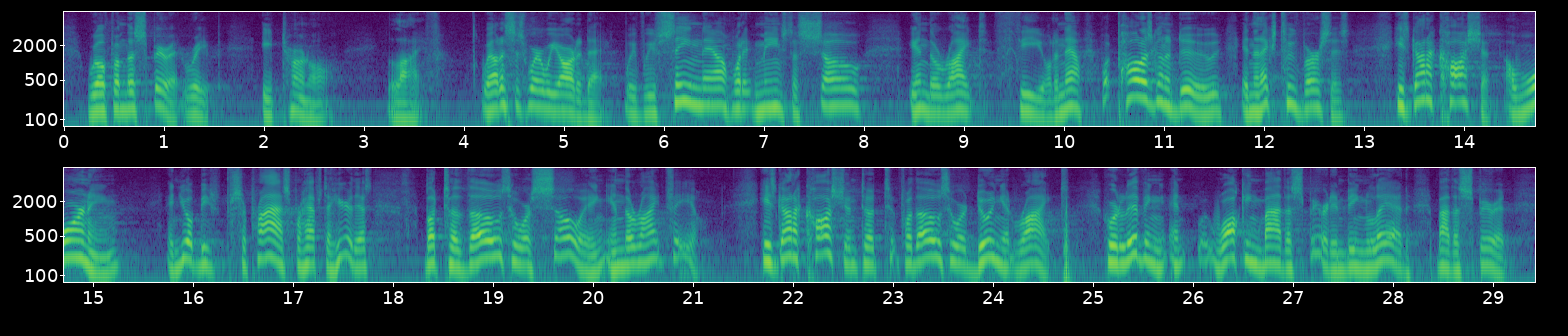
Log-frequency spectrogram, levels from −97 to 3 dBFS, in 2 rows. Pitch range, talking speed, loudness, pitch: 130-180 Hz, 185 wpm, -25 LUFS, 155 Hz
